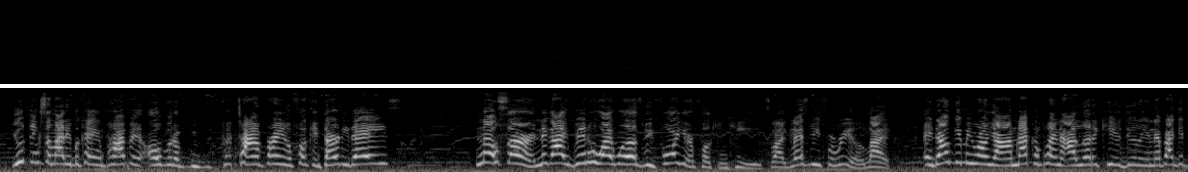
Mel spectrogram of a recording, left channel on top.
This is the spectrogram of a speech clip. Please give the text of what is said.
you think somebody became popping over the time frame of fucking 30 days? No, sir. Nigga, I've been who I was before your fucking kids. Like, let's be for real. Like, and don't get me wrong, y'all. I'm not complaining. I love the kids dearly. And if I get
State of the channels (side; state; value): left; silent; 60 dB below the other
